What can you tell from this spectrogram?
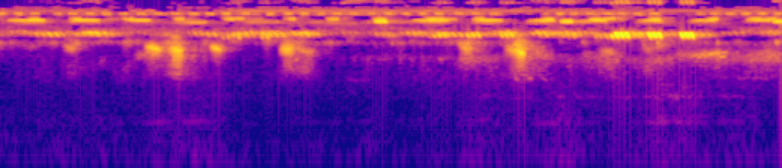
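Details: Crickets calling at night in a swamp, a steady high shrill trill with short bright pulses near four seconds, while lower frog croaks rise and fall behind them.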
